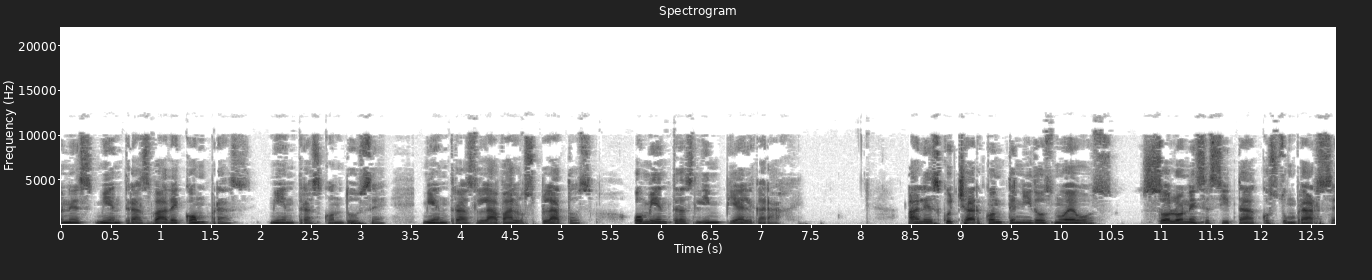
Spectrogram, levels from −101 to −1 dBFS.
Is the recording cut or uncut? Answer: cut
